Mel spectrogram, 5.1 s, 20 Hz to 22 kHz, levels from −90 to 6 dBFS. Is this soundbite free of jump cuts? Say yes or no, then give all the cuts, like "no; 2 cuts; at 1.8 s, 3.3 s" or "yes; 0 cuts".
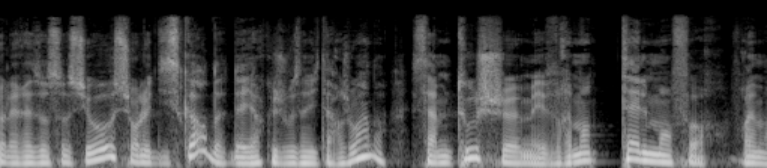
no; 1 cut; at 2.7 s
